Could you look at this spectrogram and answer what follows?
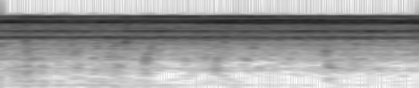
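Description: Cold water runs from a tap over the back of a watercolor painting, a steady, close hiss of flowing water with no break and no voices.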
